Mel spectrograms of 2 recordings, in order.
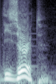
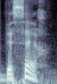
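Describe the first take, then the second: First: The word has an English pronunciation. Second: The word has a French pronunciation.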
